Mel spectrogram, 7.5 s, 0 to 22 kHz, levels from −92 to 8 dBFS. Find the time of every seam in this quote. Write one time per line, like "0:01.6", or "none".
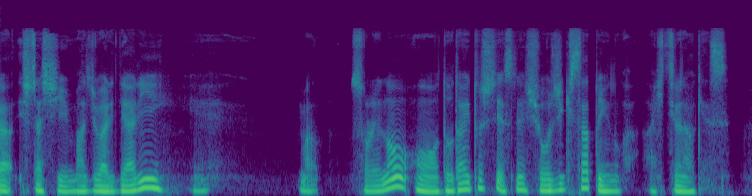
0:06.4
